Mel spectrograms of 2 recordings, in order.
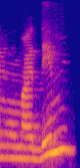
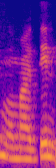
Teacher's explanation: दाल के नीचे जो ज़ेर है, तनवीन है, उस तनवीन को हमें मिलाना है मीम में। यहाँ भी अगर हम इदगाम करेंगे तो ऐसे पढ़ा जाएगा फी आमदिम मुमद्ददा।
